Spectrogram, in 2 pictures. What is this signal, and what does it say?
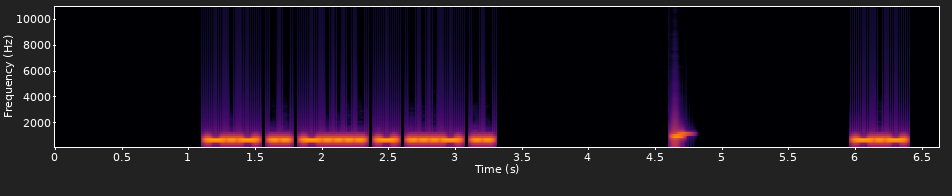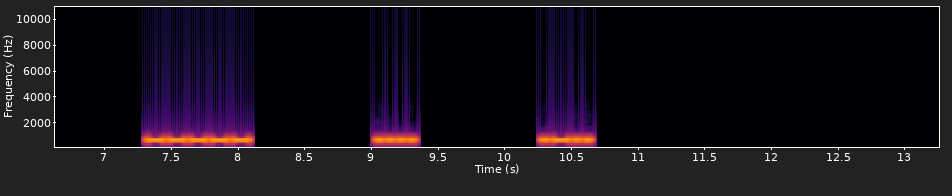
Morse code, heard as a keyed tone, about 30 wpm, spaced as for 15 wpm, 700 Hz. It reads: KI6TVI K0HL
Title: USA Call Signs - 8x Character Spacing - 30wpm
